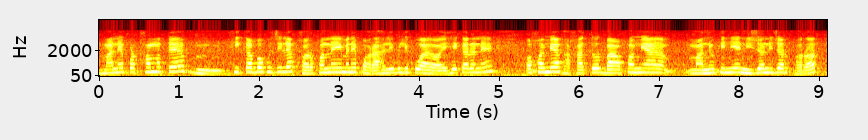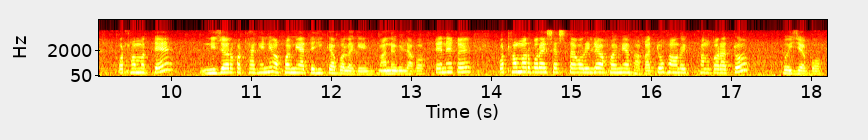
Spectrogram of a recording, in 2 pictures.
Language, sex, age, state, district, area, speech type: Assamese, female, 45-60, Assam, Nalbari, rural, spontaneous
